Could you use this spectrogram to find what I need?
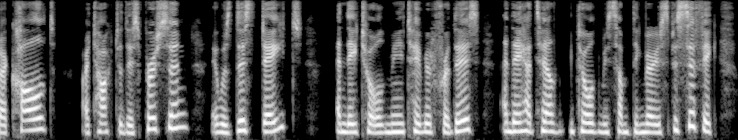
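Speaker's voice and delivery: plain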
